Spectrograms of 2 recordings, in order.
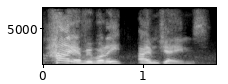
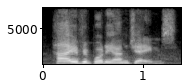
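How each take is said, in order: First: "Hi everybody" higher and louder, lively; bigger energetic intro. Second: Said in the usual way. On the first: Shown as a demonstration. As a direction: pump up "Hi everybody" like a presenter. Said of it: "And I've got them to go". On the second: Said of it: "got them to do it both ways".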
